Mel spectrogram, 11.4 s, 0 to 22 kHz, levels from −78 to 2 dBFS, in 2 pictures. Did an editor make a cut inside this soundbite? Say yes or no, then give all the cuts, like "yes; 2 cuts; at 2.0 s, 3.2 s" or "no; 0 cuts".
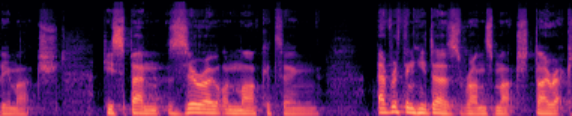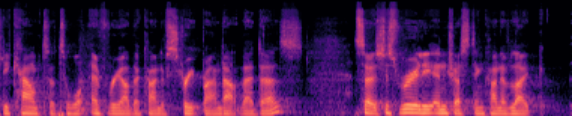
yes; 1 cut; at 4.9 s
